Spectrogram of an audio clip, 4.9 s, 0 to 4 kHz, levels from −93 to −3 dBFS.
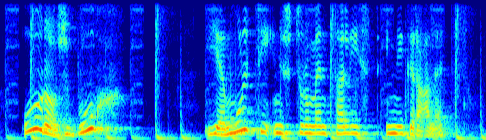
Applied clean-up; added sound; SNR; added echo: none; Drum kit; 17 dB; none.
